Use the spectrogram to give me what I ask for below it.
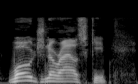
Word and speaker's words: Wojnarowski: And I think the thing that really concerns me more so than that is that Adrian Wojnarowski from Yahoo Sports and no one. Did I say it right? You guys are looking at me in amazement. Did I actually say it right? – Wojnarowski.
